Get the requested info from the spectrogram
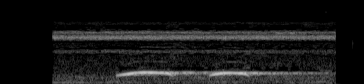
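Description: Powerful Owl male giving a deep, slow two-note whoo-hoo, the notes evenly pitched about a second apart, with a steady electrical hum underneath.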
